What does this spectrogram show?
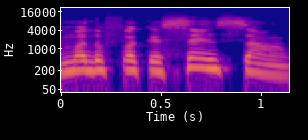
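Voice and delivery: ordinary delivery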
